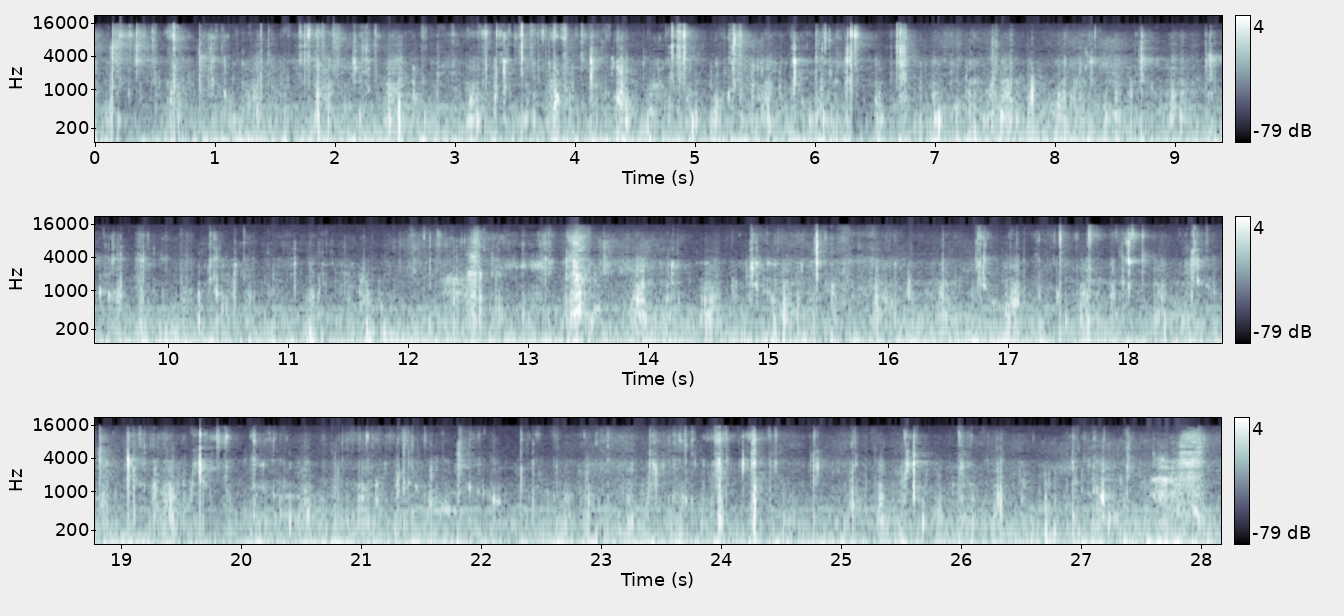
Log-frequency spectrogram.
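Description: Close-miked mukbang eating sounds: shellfish shells cracked and peeled by hand, with biting, crunching and chewing in a dense run of irregular clicks and crackles.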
